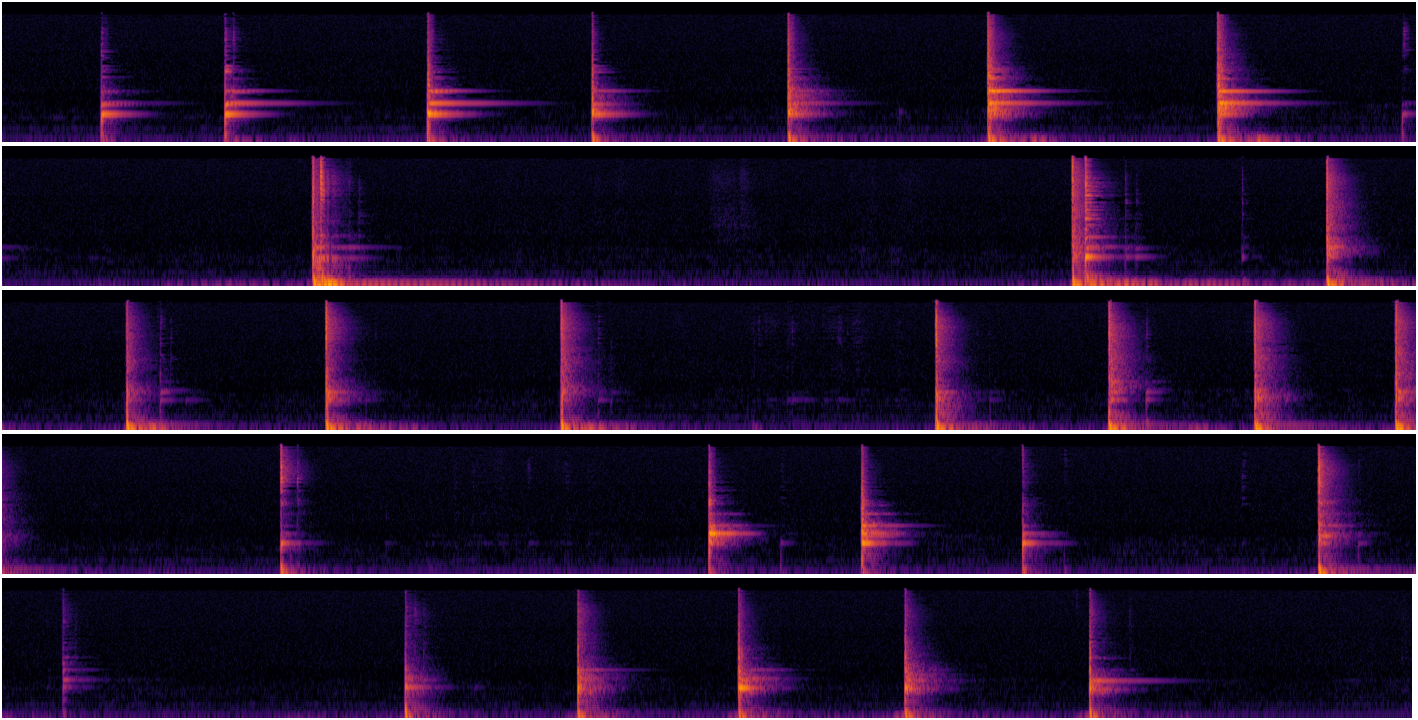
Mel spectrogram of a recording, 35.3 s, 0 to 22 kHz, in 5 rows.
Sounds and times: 0.5s hits on pans and pots with spoons 1.5s

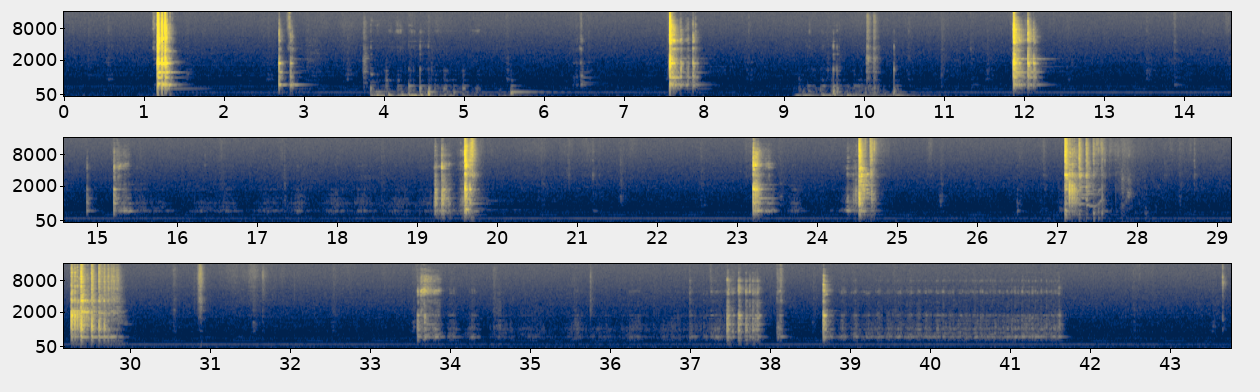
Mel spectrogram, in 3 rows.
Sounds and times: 3.8s Coke can sounds 6.1s
9.2s Coke can sounds 10.7s

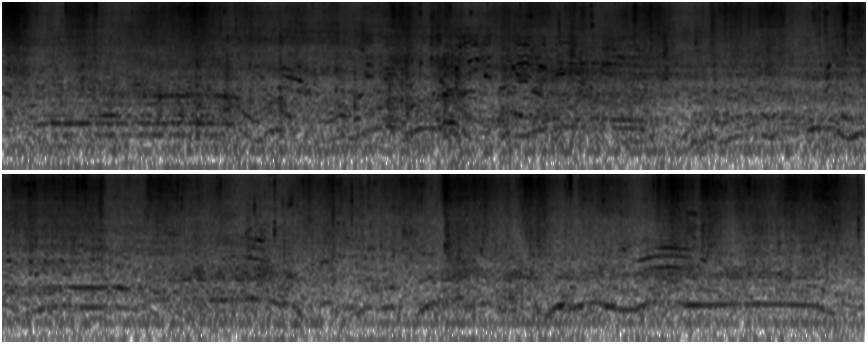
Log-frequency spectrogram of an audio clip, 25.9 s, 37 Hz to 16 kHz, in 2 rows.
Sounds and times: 0.0s Water wave 25.9s
0.0s people 25.9s

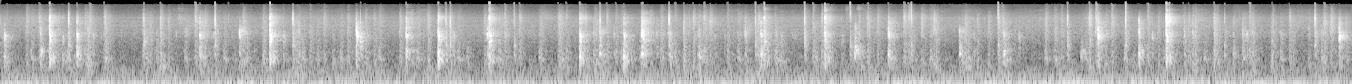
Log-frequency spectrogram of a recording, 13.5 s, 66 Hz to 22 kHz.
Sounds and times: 0.0s Rain 13.5s

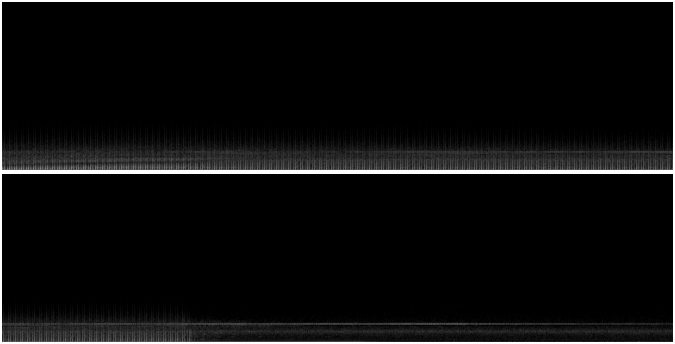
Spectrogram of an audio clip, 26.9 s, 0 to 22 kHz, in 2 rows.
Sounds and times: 0.0s feedbacks 22.8s
0.0s Drone 26.8s

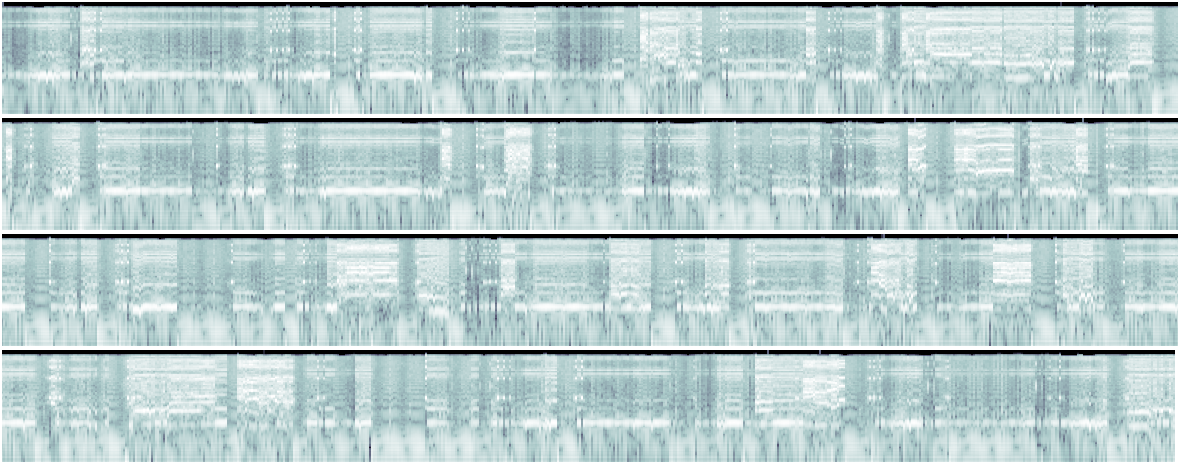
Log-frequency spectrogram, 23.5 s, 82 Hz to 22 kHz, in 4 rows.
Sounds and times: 3.1s circuitbent speak&spell 7.5s
8.1s circuitbent speak&spell 23.5s

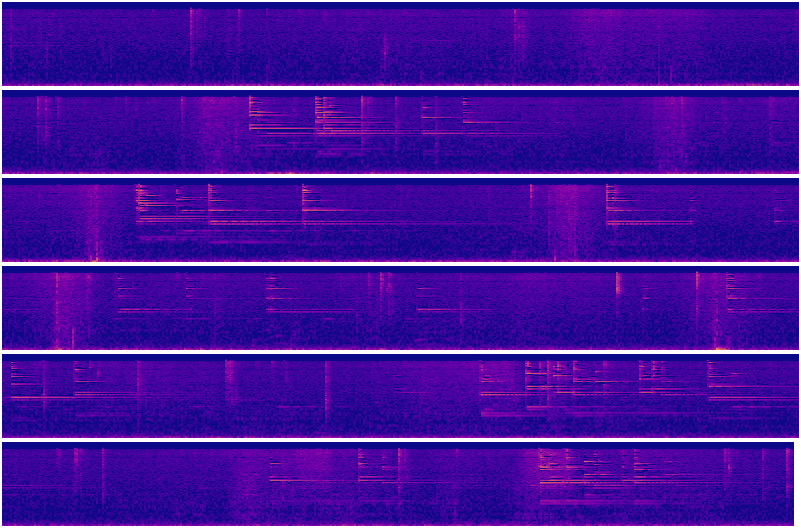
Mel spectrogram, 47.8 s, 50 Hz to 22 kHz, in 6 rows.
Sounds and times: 4.0s wind chimes 4.7s
9.9s wind chimes 47.7s

